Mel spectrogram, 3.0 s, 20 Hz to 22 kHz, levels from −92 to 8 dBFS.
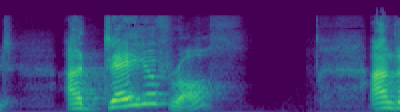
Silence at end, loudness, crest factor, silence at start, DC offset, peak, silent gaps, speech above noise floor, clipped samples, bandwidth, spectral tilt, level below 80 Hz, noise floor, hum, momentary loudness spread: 0 s; -18 LUFS; 22 dB; 0.05 s; under 0.1%; 0 dBFS; none; 52 dB; under 0.1%; 12.5 kHz; -3 dB/octave; -70 dBFS; -71 dBFS; none; 18 LU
